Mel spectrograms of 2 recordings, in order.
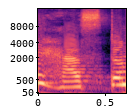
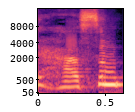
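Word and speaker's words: hasten: यहाँ पे हैस्टन नहीं इसे पढ़ेंगे, इसे हैसन पढ़ेंगे, टी साइलेंट है यहाँ पे, ठीक है।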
